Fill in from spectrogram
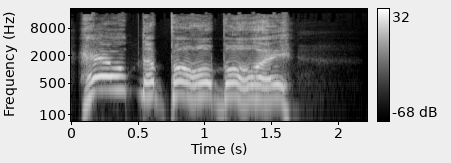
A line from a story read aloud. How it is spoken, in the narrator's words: the Queen of Thorns screeched in a voice 10 times her size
